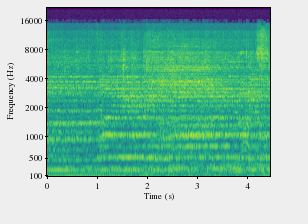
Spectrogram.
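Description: Choral music: a choir singing long held notes that change about every second.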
